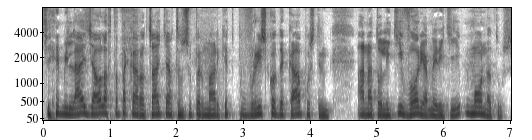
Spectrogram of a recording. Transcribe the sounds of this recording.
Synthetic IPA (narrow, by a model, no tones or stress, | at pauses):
ce̞milɐjʝɐo̞lɐːft̪ɐt̪ɐkɐɾo̞t͡sɐcɐpot̪onsupe̞ɾmɐɾce̞t̪puvɾisko̞nd̪e̞kɐpust̪inɐnɐt̪o̞licivo̞ɾiɐːme̞ɾicimo̞nɐt̪us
